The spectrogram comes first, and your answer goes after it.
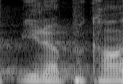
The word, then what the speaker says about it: pecan: Not pecan pie. Pecan pie is how you pronounce it, in case you're wondering. If you say pecan, you're wrong. Thank you.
